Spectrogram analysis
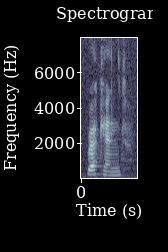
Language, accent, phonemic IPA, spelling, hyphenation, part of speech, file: English, US, /ˈɹɛkənd/, reckoned, reck‧oned, verb, En-us-reckoned.ogg
- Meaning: simple past and past participle of reckon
